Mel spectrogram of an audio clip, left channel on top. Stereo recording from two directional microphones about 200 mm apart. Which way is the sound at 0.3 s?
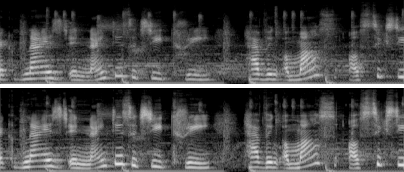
50° right (ahead or behind).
